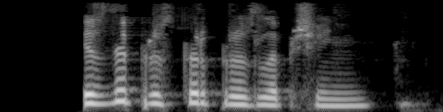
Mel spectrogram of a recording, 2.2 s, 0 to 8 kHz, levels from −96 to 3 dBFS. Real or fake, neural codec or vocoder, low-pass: fake; vocoder, 44.1 kHz, 128 mel bands every 256 samples, BigVGAN v2; 7.2 kHz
